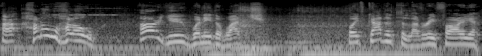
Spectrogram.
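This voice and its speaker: A woman's voice: on the high side, very animated, normal speed, voice pushed up. A woman voicing a polite, slightly hesitant delivery driver in a storybook reading. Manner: hesitant, courteous greeting. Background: music.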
